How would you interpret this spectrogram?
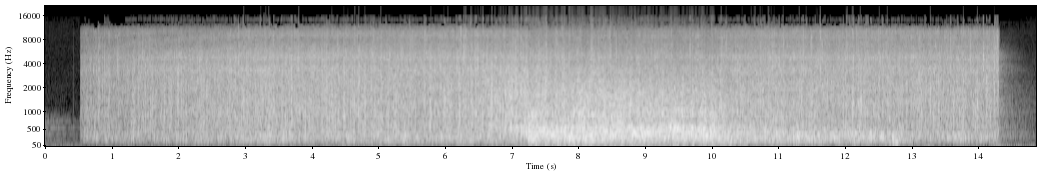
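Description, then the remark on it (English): A thunderstorm with heavy pouring rain, a steady, dense roar of rainfall that swells louder with rumbling thunder in the middle before holding steady and cutting off abruptly. No voices. “Soon, heavy rain began to pour. These were no ordinary droplets, boys and girls.”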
